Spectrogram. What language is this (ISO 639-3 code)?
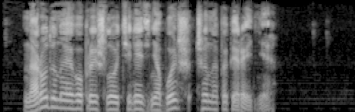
bel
